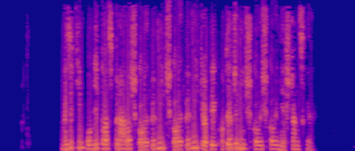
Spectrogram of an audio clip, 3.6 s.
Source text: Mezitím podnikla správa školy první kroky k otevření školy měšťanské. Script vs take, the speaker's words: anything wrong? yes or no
yes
